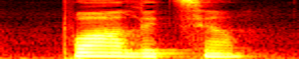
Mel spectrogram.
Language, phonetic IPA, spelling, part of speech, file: Ukrainian, [ˈpaɫet͡sʲɐ], палиця, noun, Uk-палиця.ogg
- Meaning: 1. stick 2. club, cudgel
